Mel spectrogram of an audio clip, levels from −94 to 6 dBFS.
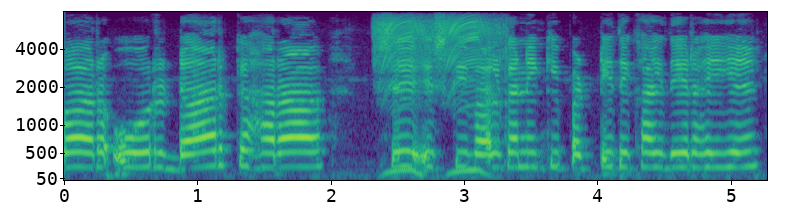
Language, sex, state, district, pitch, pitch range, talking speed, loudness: Hindi, female, Maharashtra, Chandrapur, 255 Hz, 255-260 Hz, 150 wpm, -17 LUFS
